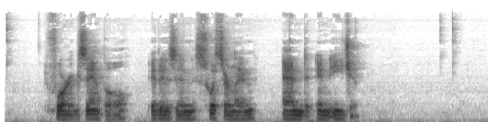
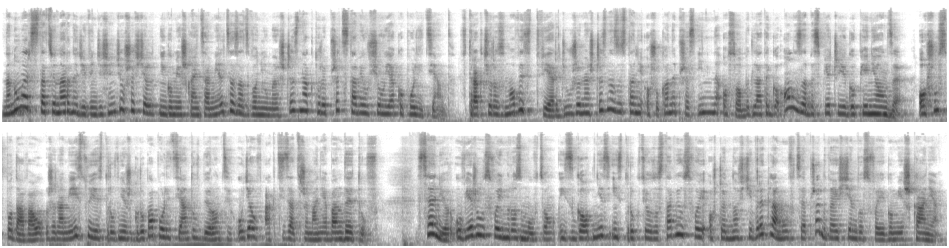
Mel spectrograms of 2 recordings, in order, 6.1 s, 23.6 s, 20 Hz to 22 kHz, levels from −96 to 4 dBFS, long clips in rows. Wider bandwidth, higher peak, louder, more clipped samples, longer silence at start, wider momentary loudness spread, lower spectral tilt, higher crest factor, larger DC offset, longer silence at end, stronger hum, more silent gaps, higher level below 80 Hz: about the same, 16.5 kHz vs 18 kHz; first, -4 dBFS vs -8 dBFS; first, -21 LUFS vs -28 LUFS; neither; about the same, 0.05 s vs 0 s; first, 10 LU vs 6 LU; about the same, -4.5 dB/octave vs -4.5 dB/octave; about the same, 20 dB vs 20 dB; neither; first, 1.35 s vs 0 s; neither; neither; about the same, -50 dBFS vs -52 dBFS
